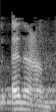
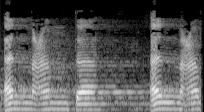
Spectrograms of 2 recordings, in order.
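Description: First: أنعمت as "ana-amta", a vowel after n; wrongly bounced noon. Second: أنعمت as "an-amta", n held with no vowel; still, unbounced noon. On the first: Teacher shows what we do not say, bounced noon. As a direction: shake the n of أنعمت into "na". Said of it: "ولا نقول". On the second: Teacher shows students how to pronounce it, still noon. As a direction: hold the n in أنعمت cleanly, then the ayn. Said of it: "أنعمت كيف ننطقها؟". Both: Shown as a demonstration.

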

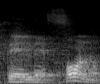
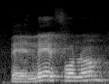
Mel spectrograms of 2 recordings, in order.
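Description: First: Telefono as te-le-FO-no; Esperanto stress. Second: Teléfono as te-LE-fo-no; Spanish stress. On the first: Teacher gives Esperanto version, telefono stressed te-le-FO-no. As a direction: lean on FO in telefono. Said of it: "en Esperanto es". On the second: Teacher cites the Spanish word, teléfono as te-LE-fo-no. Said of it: "No es teléfono". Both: Shown as a demonstration.

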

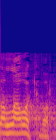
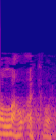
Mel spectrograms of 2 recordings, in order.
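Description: First: أكبر slurred into wakbar after الله; waw for hamza. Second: أكبر kept with its glottal stop; proper hamza. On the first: Old man quotes the muezzin's mistake, hamza lost. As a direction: run الله أكبر together with a w glide. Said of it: "قال الأذان يقول". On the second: Old man quotes the right takbir, hamza kept. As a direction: say الله, then a clear a at the start of أكبر. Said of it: "ما يقول الله أكبر". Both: Retold or imitated.

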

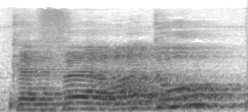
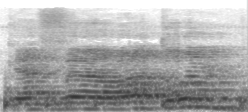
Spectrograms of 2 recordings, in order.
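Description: First: Slow "كفارة" ending in open -tu; without tanween. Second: Very slow "كفارة" ending in a held -tun; with tanween. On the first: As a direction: draw out kaffaaratu with no n on "كفارة". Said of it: "بيبقى من غير تنوين". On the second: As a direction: draw out kaffaaratun, sounding the n in "كفارة". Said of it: "كفارة نون أهي". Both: Shown as a demonstration.

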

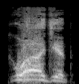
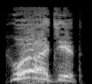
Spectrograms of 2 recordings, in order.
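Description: First: High shrieking plea to stop; panicked wail. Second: Even higher desperate shriek; panicked wail, higher. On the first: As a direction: scream it in panic. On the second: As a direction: beg louder in rising panic. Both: Acted. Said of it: "завопил он".

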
